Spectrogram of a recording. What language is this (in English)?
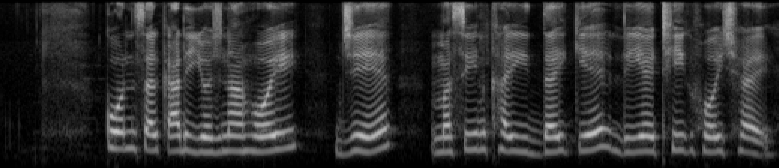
Maithili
